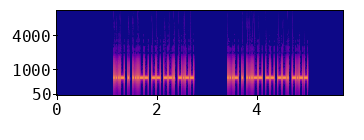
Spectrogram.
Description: Morse code, heard as a keyed tone, about 50 wpm, 700 Hz. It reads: VE3MGY VE3MGY
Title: Call Signs Repeated 3x - 50wpm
